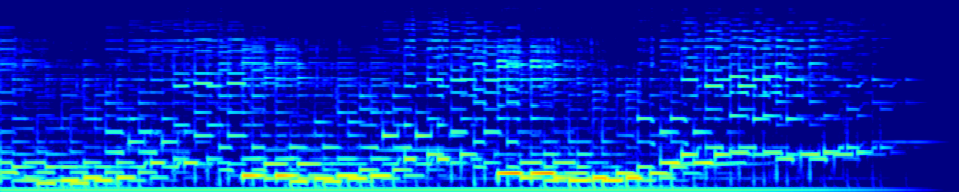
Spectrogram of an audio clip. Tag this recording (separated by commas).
Bass guitar, Music, Guitar, Musical instrument, Strum, Plucked string instrument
